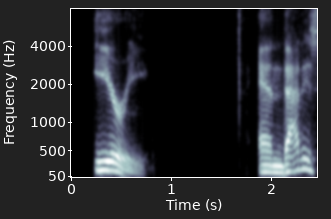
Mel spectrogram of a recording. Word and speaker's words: Erie: the fifth one and I guess this one was the toughest one was Eerie Erie Pennsylvania as it's called Erie and that is spelled ER i e yeah see I told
